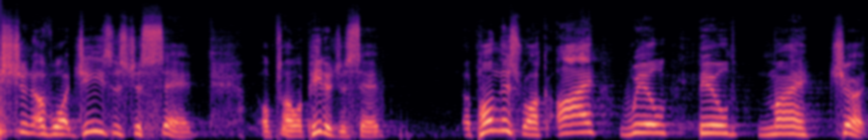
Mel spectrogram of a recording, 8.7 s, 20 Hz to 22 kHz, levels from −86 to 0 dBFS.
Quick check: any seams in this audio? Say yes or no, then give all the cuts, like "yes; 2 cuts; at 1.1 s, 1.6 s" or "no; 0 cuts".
no; 0 cuts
